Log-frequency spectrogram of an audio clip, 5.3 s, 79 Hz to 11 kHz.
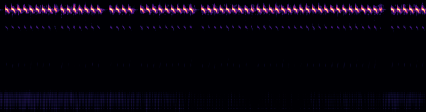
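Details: Yeoul spotted bell cricket recorded by the National Institute of Biological Resources, 2020: a rapid, even train of high, bright pulses, about two and a half per second, broken by a few short pauses, over a faint low steady hum.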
